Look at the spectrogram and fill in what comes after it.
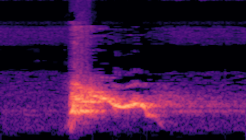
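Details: Cato, a Jack Russell Terrier at Quail Roost, serenades the hounds as a day of foxhunting ends, bidding them farewell: one loud, sudden yowling howl that wavers, then slides downward and fades within about a second.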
